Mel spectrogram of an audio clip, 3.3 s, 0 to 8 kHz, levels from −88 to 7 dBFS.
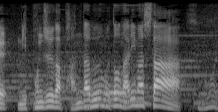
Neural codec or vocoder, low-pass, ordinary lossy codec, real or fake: none; 7.2 kHz; none; real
